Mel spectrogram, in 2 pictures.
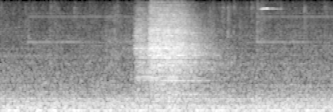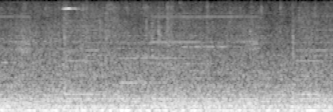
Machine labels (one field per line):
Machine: slide rail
